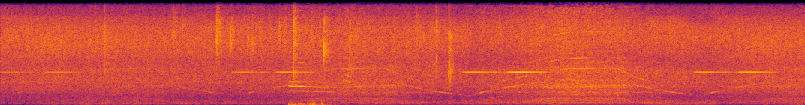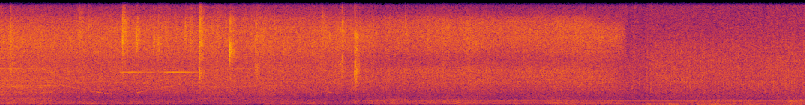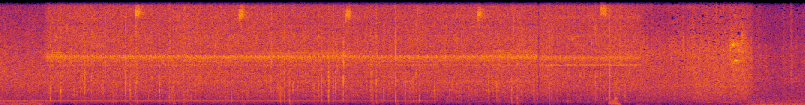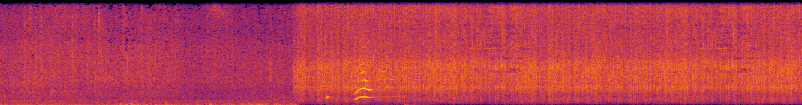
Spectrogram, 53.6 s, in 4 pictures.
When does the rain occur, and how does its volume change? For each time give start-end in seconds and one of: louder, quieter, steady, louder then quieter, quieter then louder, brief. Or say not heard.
0.0-53.5 steady.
